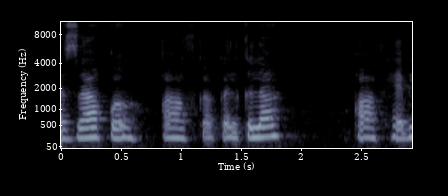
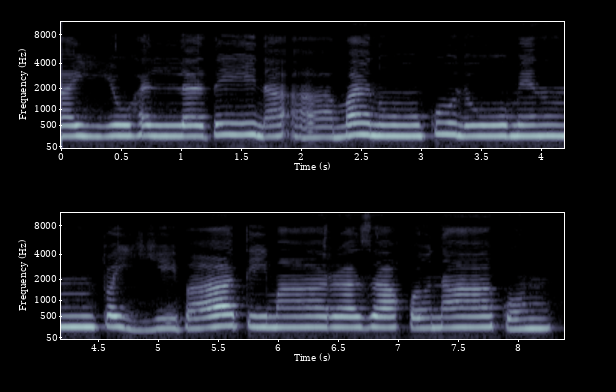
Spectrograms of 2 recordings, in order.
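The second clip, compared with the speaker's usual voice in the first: slow, louder melodic chant; Quran recitation; 4 dB louder, much slower than usual. Shown as a demonstration. Teacher reciting the verse aloud, slow and melodic. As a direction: sing out the verse with long madd. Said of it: "recites the next verse".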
